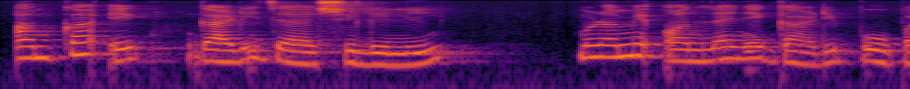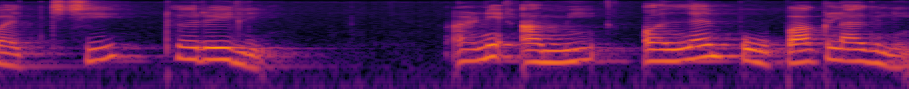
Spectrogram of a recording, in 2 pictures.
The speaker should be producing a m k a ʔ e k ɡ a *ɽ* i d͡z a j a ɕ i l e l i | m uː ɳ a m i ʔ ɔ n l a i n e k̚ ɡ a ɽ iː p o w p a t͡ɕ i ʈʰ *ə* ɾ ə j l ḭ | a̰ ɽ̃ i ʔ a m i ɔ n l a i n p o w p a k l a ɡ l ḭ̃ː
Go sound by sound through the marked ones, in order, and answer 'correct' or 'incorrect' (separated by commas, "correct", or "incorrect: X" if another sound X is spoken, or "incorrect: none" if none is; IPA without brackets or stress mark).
correct, correct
